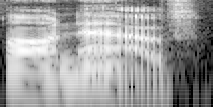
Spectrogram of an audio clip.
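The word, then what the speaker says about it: RNAV: RN av area navigation or our nav pronounced our nav is a navigational process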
